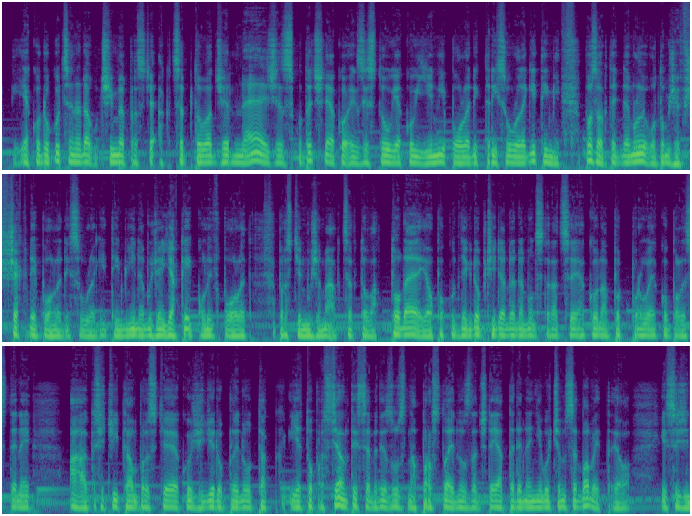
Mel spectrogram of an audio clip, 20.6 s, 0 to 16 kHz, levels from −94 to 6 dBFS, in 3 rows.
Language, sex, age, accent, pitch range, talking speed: Czech, male, 50-69, native, 95-110 Hz, 210 wpm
